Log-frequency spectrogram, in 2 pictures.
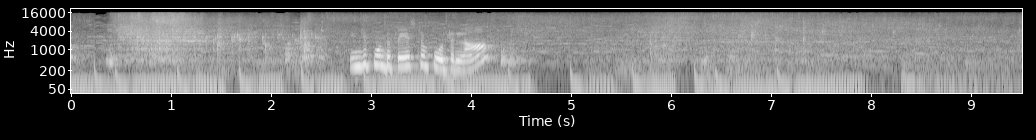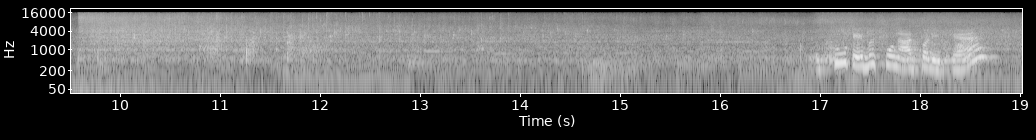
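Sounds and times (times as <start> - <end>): faint background music: 0.0 - 19.0
spices sizzling in hot oil: 0.0 - 19.0.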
